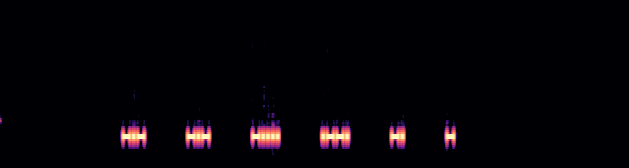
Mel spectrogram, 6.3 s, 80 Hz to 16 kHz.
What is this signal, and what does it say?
Morse code, heard as a keyed tone, about 48 wpm, spaced as for 17 wpm, 700 Hz. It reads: KK6PNT
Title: USA Call Signs - 6 Characters - 6x Character Spacing - 50wpm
